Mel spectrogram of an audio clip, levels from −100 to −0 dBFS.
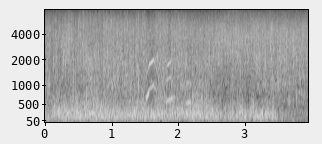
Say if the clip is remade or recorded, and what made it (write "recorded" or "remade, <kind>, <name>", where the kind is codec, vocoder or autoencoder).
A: remade, vocoder, BigVGAN v2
